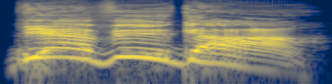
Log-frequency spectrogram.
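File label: nice shot, French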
